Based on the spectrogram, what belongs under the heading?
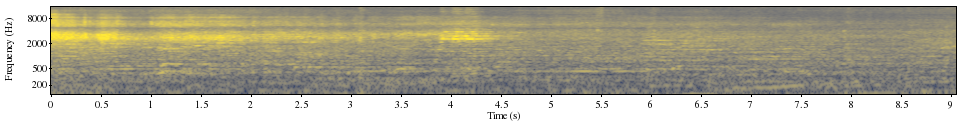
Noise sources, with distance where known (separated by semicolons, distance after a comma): car horn, far; music from an unclear source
